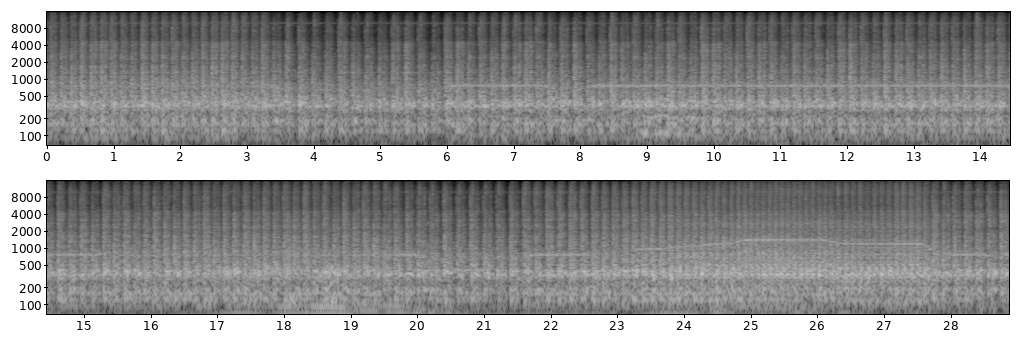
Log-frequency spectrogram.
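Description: CNY portable computerized embroidery machine stitching a design: a fast, even clatter of needle strokes under a steady motor hum. Near the end a higher whine steps up in pitch and back down.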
